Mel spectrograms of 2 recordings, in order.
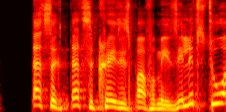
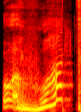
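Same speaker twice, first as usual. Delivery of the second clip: laughing disbelief; 7 semitones higher than usual. Real, not acted. To his friend, laughing in disbelief that the thief came back.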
